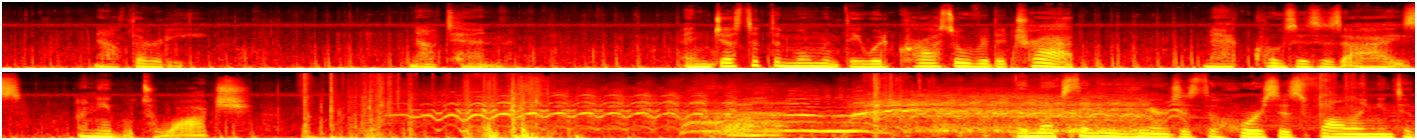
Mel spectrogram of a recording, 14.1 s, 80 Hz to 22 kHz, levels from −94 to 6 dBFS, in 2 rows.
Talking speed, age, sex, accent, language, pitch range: 135 wpm, 30-49, female, American, English, 165-195 Hz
